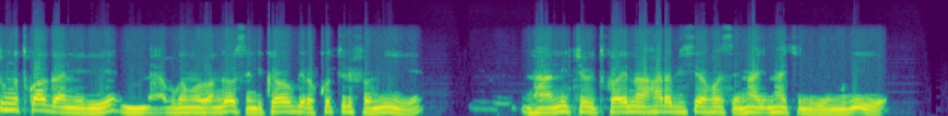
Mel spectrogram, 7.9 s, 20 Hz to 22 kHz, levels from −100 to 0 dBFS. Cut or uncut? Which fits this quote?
uncut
